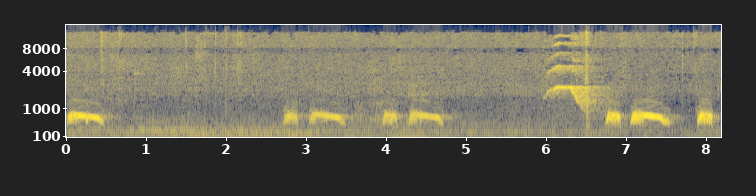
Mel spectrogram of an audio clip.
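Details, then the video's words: ['Derkuku (spotted dove) from Java repeating low coo pairs, with a longer falling note following each short one. Quieter phrases come first, then louder ones. A bright descending whistle from another source cuts in partway through.'] "Suara Burung Derkuku Jawa"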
